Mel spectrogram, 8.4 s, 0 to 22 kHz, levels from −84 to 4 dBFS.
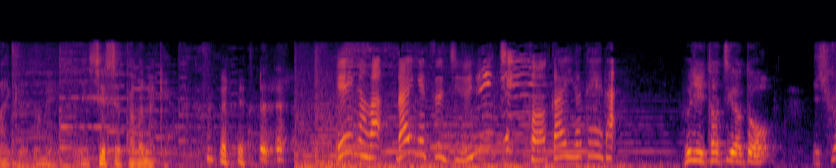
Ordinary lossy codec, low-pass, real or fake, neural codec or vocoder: none; none; real; none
